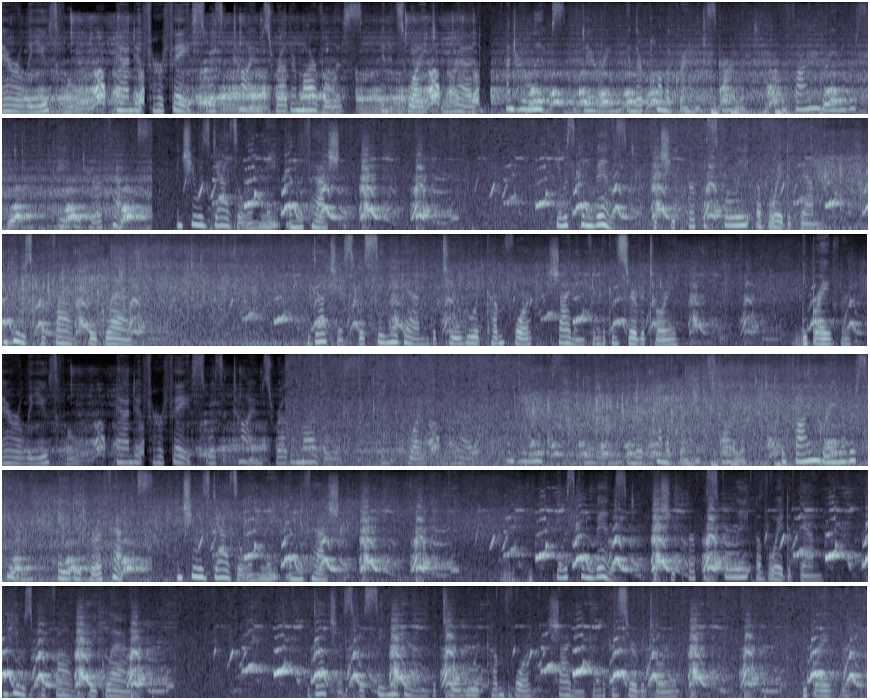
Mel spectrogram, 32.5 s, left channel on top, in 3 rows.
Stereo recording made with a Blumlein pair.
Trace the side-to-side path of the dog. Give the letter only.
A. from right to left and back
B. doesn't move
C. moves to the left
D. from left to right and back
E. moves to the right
E.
